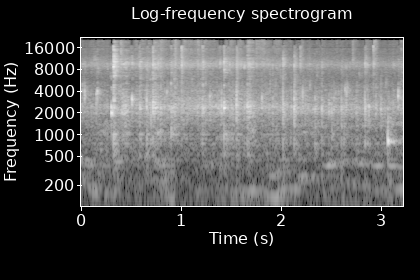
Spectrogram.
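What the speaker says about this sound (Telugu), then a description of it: "ఇప్పుడైతే ఆనియన్స్ అయితే వేసుకున్నాను కదా ఇలా కట్ చేసుకొని ఇప్పుడు ఇది గోల్డెన్ కలర్ వచ్చేంత వరకు అయితే ఫ్రై చేసుకోవాలి" Sliced onions frying in oil until golden, heard close up as a light crackling sizzle with frequent spatula scrapes and taps against the pan, uneven and busy throughout.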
